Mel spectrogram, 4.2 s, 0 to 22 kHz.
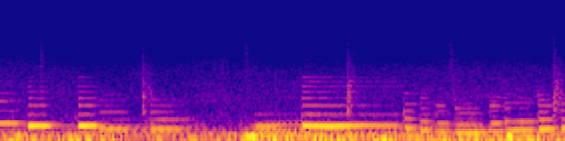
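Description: Background music: a plucked guitar melody of held notes over a bass line, with light percussion ticks about every 0.8 seconds.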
